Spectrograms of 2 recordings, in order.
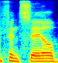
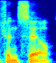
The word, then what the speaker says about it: Van Zyl: And just for the listeners, it's Dean Fansale, but it's spelled V-A-N space Z-Y-L. So Dean Fansale.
